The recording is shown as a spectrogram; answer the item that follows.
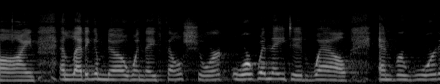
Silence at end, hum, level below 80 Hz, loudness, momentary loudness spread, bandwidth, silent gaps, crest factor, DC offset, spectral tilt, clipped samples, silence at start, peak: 0 s; none; -84 dBFS; -35 LUFS; 8 LU; 17.5 kHz; none; 18 dB; under 0.1%; -4 dB/octave; under 0.1%; 0 s; -16 dBFS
